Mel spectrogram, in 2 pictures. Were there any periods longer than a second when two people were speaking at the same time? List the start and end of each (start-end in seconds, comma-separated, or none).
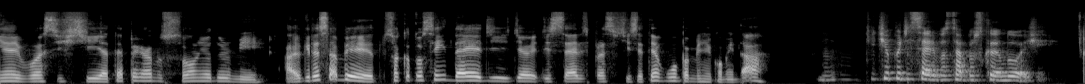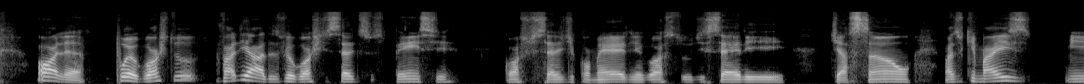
none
